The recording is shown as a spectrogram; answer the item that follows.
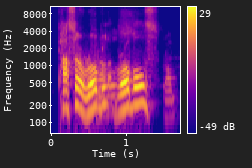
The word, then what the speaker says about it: Paso Robles: How do you pronounce that? Paso Robles.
